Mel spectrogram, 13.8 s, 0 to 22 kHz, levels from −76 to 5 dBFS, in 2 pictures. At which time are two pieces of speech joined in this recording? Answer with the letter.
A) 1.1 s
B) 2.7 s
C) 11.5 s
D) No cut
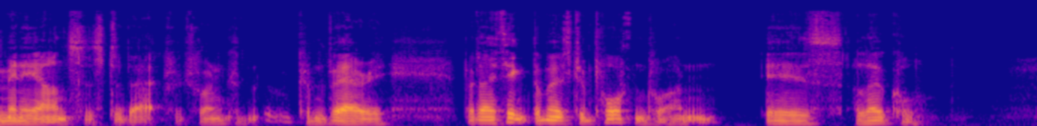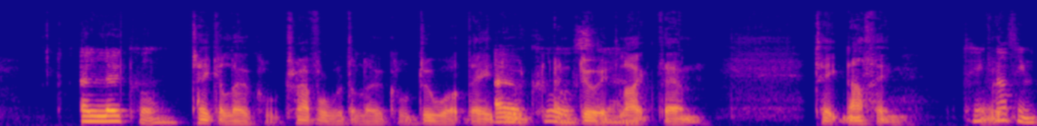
D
